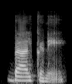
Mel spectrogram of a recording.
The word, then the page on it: balcony: Indian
